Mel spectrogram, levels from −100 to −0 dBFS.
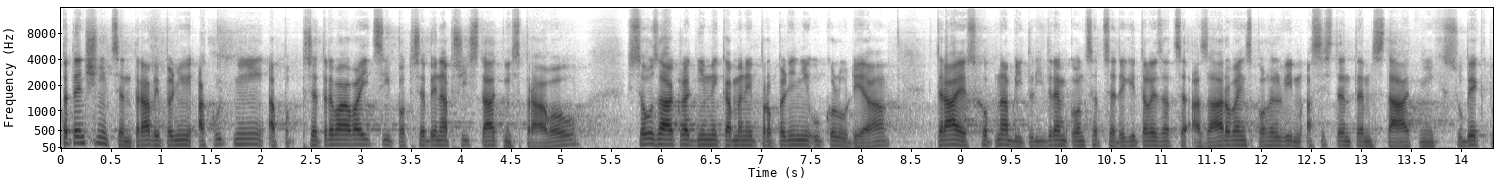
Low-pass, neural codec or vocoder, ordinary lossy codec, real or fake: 14.4 kHz; autoencoder, 48 kHz, 128 numbers a frame, DAC-VAE, trained on Japanese speech; Opus, 24 kbps; fake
